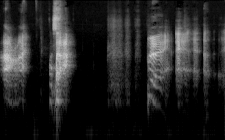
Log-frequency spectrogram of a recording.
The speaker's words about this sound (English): The dog is suffocating. Scream, scream, it will do you no good. Nobody will listen to you. You are only a dog, a malignant, ungrateful dog.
